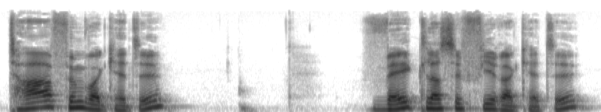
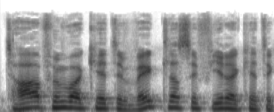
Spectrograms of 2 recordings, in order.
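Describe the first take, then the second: First: "Tah Fünferkette" and "Weltklasse Viererkette" slow, each rising questioningly, long pause between; slow and unsure, "Fünferkette" and "Viererkette" left hanging on a rise; puzzled unpunctuated reading. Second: "Tah Fünferkette" and "Weltklasse Viererkette" run on steadily, each falling at the end; higher-pitched, decided phrasing, "Fünferkette" and "Viererkette" stepping down; punctuated rereading. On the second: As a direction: read "Tah Fünferkette, Weltklasse Viererkette" as a clear list, higher start, no long pause.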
